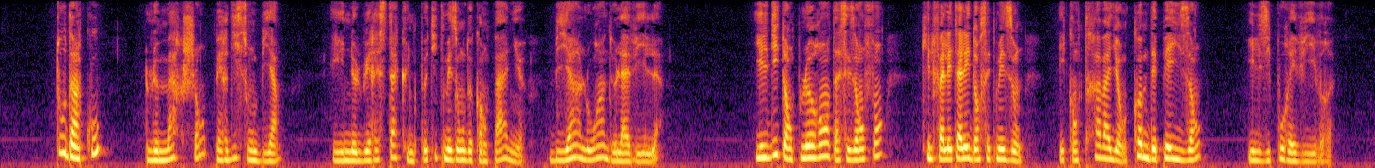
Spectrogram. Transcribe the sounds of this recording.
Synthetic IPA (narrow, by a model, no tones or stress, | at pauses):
t̪ud̪ɛ̃ku | ləmaʁʃɑ̃pɛʁd̪isɔ̃bjɛ̃ | eilnəlɥiʁɛst̪akynpət̪it̪mɛzɔ̃d̪əkɑ̃paɲ | bjɛ̃lwɛ̃d̪əlavil | ild̪it̪ɑ̃plœʁɑ̃t̪asezɑ̃fɑ̃ | kilfalɛt̪aled̪ɑ̃sɛt̪mezɔ̃ | ekɑ̃t̪χavajɑ̃kɔmd̪epeizɑ̃ | ilzipuʁɛviːvʁə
